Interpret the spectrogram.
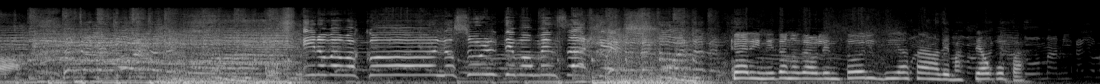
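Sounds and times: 
loud harsh shouted yell: 0:00.0 - 0:07.3
speech: 0:07.4 - 0:10.4.

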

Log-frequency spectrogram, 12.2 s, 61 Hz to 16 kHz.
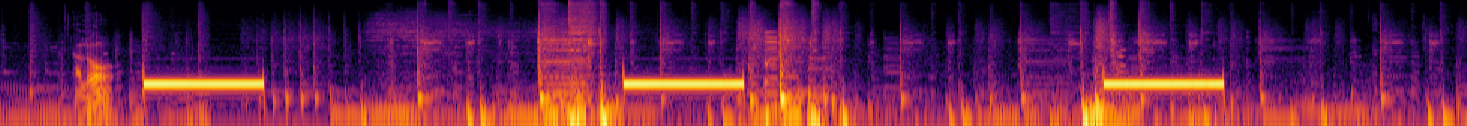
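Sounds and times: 
music: 0:00.0 - 0:12.2
ringback tones of an outgoing telephone call: 0:01.2 - 0:02.2, 0:05.2 - 0:06.3, 0:09.2 - 0:10.3.

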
